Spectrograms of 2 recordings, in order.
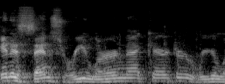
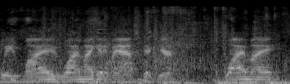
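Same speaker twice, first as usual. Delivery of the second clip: usual speaking voice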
